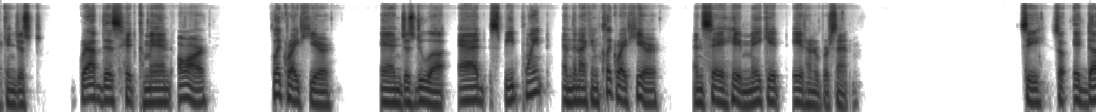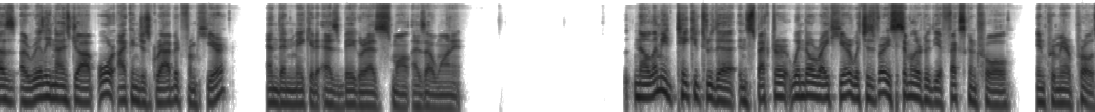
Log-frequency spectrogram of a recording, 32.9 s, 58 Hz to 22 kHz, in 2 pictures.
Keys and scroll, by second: 2.1 super+r, 13.6 space, 14.4 2, 15.9 space, 16.7 2, 23.8 space, 25.1 i.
